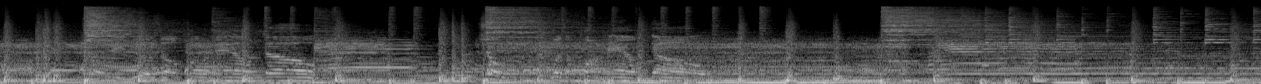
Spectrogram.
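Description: Instrumental break of a swamp-rock band song: drum kit keeping a steady beat under guitar and bass.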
